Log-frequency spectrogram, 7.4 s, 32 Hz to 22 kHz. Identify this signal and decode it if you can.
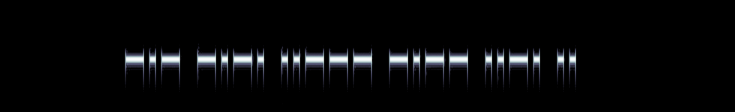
Morse code, heard as a keyed tone, about 20 wpm, 700 Hz. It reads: KC2YFI
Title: USA Call Signs - 6 Characters - 20wpm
